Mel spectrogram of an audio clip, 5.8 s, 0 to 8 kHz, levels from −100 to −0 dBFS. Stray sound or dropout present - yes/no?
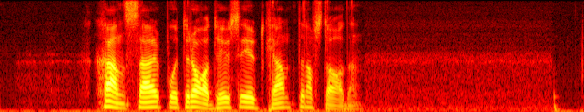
no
